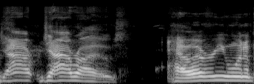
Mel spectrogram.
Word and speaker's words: gyros: excited for them um it's like the g is silent it's like your EUR so me and so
